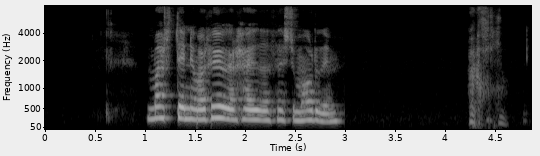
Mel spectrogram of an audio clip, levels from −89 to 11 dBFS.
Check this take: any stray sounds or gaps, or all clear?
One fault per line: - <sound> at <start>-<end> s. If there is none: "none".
- sneeze at 4.2-4.6 s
